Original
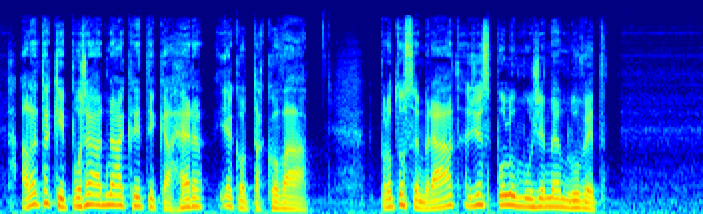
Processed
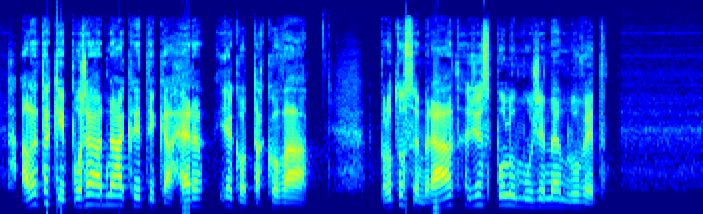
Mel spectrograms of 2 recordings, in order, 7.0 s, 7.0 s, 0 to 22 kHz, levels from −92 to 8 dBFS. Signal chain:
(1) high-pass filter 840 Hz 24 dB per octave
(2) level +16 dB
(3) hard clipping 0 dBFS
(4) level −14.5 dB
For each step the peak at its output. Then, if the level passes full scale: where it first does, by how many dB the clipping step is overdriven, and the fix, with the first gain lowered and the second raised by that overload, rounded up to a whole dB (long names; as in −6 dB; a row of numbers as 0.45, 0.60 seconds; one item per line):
−7.5, +8.5, 0.0, −14.5 dBFS
step 2, 8.5 dB
step 2 +7 dB, step 4 −5.5 dB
